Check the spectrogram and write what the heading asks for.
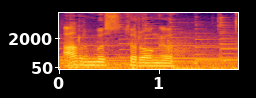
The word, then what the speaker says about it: Armstrong: sagen sie auf armong statt Armstrong weil ist halt die japanische Aussprache genau schaut auf im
